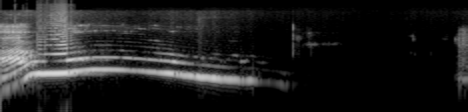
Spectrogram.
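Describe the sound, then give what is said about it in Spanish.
A person lets out one long wolf-like howl, loud, swooping up then slowly sliding down over a couple of seconds before trailing off into silence. “Dije. Aullar, cabrón.”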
